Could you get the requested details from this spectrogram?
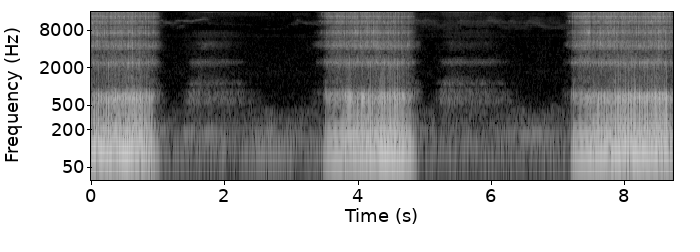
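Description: Loud, rattling inbreath snores about every three seconds, roughly 16 a minute, with quiet outbreaths between: snoring.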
